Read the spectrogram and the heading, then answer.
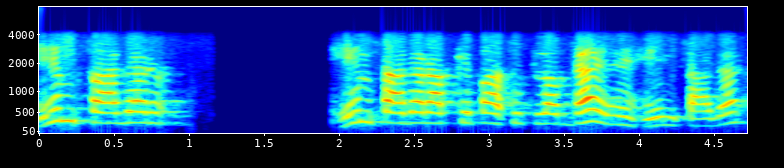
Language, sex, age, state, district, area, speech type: Hindi, male, 60+, Bihar, Samastipur, rural, conversation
